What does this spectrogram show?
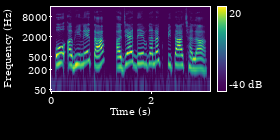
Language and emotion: Maithili, neutral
